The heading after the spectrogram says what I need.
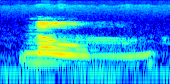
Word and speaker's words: gnome: of a word, the G is silent, so we don't say it. Here we go. Can you read these words? Nat. Now. Gnome.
